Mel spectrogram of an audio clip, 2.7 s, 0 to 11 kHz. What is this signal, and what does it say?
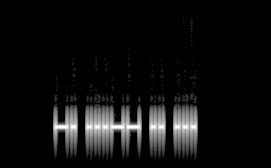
Morse code, heard as a keyed tone, about 39 wpm, 700 Hz. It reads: N3IS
